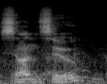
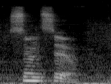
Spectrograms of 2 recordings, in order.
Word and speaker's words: Sun Tzu: Sun Tzu.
